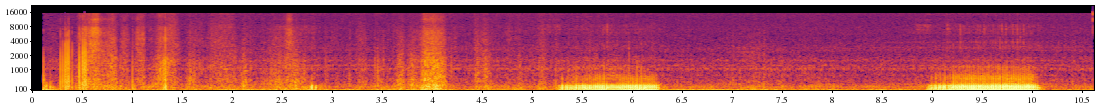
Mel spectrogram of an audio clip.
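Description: Two low rumbling snores about four seconds apart over faint room noise; ordinary snoring.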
